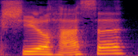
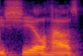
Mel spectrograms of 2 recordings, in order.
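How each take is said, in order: First: Scheelhaase as sheel-HAH-suh, drawn out; corrected pronunciation. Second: Scheelhaase said as SHEEL-house; TV pronunciation. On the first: Host correcting the TV way, Scheelhaase as sheel-HAH-suh. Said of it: "it's more like". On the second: Podcast host showing how TV says it, Scheelhaase as SHEEL-house. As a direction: say Scheelhaase ending like the word "house". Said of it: "that's how they say it on T V". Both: Shown as a demonstration.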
